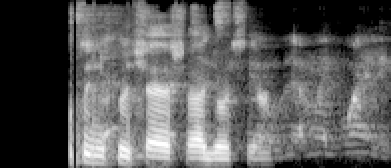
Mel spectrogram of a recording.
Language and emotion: Russian, neutral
